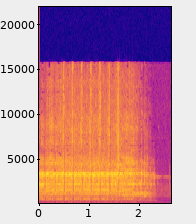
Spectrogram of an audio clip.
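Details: Mariner 150 outboard with water in the cylinders and cloudy fuel, cranked on a good cylinder to show normal compression: steady starter whir with even, strong pulses about five a second; healthy, unlike number four.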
